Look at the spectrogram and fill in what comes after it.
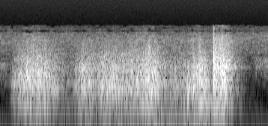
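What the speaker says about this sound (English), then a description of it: "Open the car door." A car door is worked in a radio drama sound effect: a few muffled thumps and a rumbling creak over several seconds, with a sharper knock near the end, fairly loud and alone without talk.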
